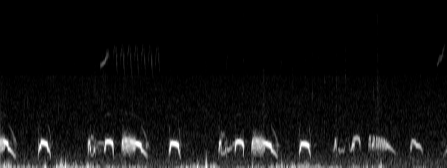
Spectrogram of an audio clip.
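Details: Spotted doves at harsh midday sun, a wild bird fighting an electronic decoy. Mellow cooing notes rise and fall in quick irregular series throughout. A thin, high rapid trill from another bird appears midway, over low rural background rumble.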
